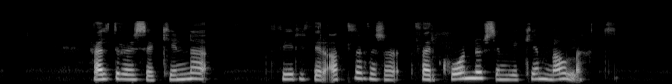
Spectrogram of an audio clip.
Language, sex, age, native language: Icelandic, female, 40-49, Icelandic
